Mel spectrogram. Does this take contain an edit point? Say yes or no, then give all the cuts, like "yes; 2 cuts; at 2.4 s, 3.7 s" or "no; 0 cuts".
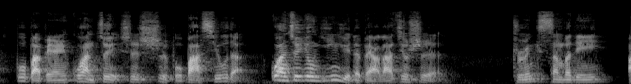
yes; 1 cut; at 2.6 s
